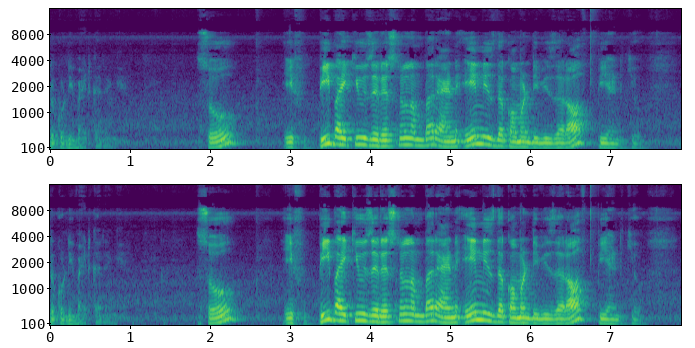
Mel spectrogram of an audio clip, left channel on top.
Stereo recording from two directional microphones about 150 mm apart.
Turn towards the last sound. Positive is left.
turn(degrees=-90)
